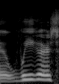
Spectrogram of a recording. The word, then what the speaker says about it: Uyghurs: Well, in the book, there are characters who are refugees, and they're Uyghurs. Is that how we pronounce it? – Yes. Yeah. – Okay. Uyghurs from China.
